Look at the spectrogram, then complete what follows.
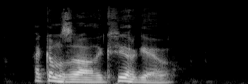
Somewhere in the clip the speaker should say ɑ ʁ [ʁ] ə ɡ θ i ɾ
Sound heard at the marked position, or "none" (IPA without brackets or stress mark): ð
